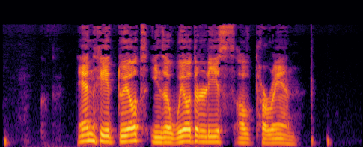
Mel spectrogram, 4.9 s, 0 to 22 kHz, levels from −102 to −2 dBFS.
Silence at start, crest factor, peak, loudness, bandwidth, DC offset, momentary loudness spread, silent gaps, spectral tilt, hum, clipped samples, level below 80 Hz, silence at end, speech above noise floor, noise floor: 0.05 s; 16 dB; -2 dBFS; -16 LUFS; 11.5 kHz; under 0.1%; 10 LU; none; -5 dB/octave; none; under 0.1%; -60 dBFS; 0.65 s; 41 dB; -57 dBFS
